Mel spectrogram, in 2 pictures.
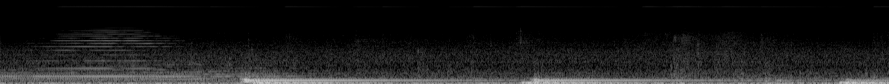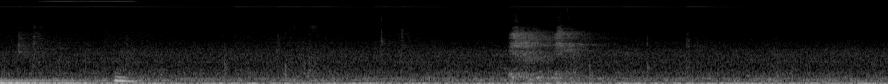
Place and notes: {"title": "Stadt-Mitte, Düsseldorf, Deutschland - Düsseldorf, opera house, performance", "date": "2013-03-08 21:10:00", "description": "In the auditorium of the \"Deutsche Oper am Rhein\", during the premiere performance of SehnSuchtMEER by Helmut Oehring. The sound of the orchestra and the voice of David Moss accompanied by the sounds of the audience and the older chairs.\nsoundmap nrw - topographic field recordings, social ambiences and art places", "latitude": "51.23", "longitude": "6.78", "altitude": "42", "timezone": "Europe/Berlin"}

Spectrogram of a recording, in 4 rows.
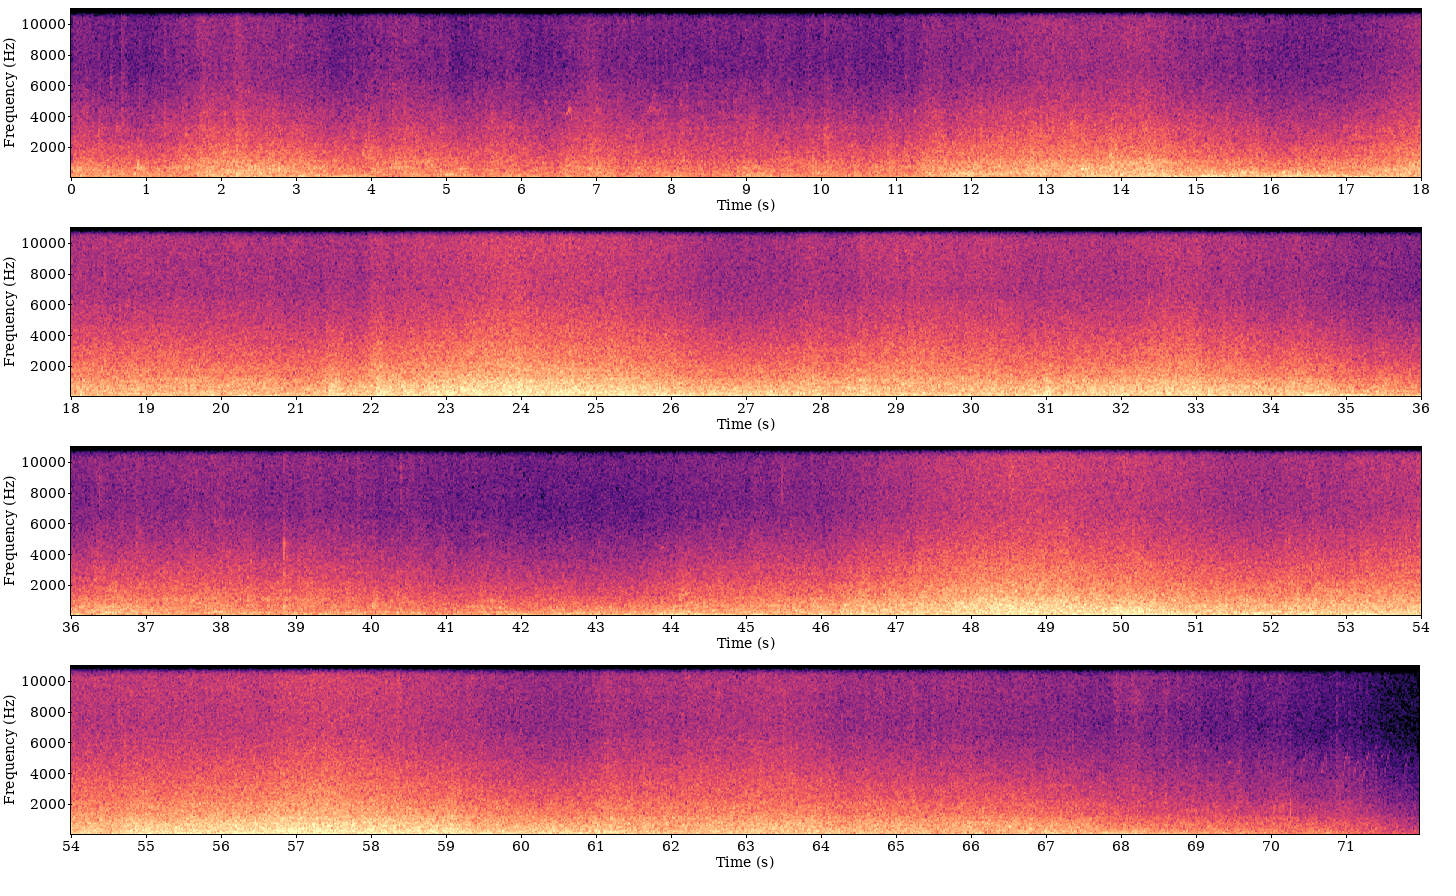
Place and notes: {"title": "Koto island, Taitung County - Clipping block", "date": "2014-10-29 15:53:00", "description": "On the bank, Tide and Wave\nZoom H2n MS+XY", "latitude": "22.00", "longitude": "121.58", "altitude": "7", "timezone": "Asia/Taipei"}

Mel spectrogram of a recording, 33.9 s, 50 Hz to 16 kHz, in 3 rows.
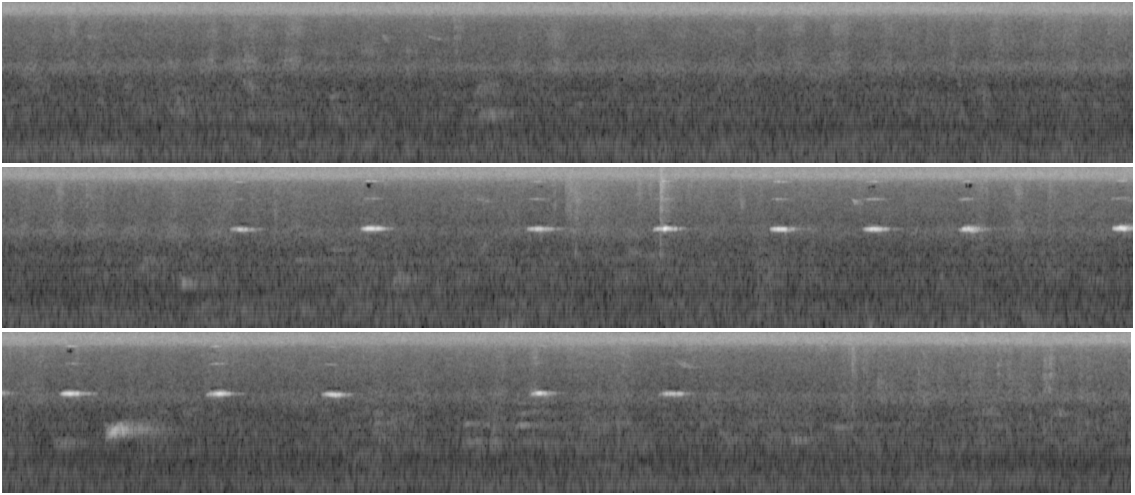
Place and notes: {"title": "Šumarice, Kragujevac, Serbia - Šumarice summer forest atmosphere", "date": "2021-07-16 11:00:00", "description": "This is a forest atmosphere recorded in July in Šumarice, Kragujevac, Serbia. You can hear insects and birds. It was recorded with a pair of FEL Clippy XLR EM272 microphones and Sound Devices MixPre-6 II recorder.", "latitude": "44.01", "longitude": "20.89", "altitude": "232", "timezone": "Europe/Belgrade"}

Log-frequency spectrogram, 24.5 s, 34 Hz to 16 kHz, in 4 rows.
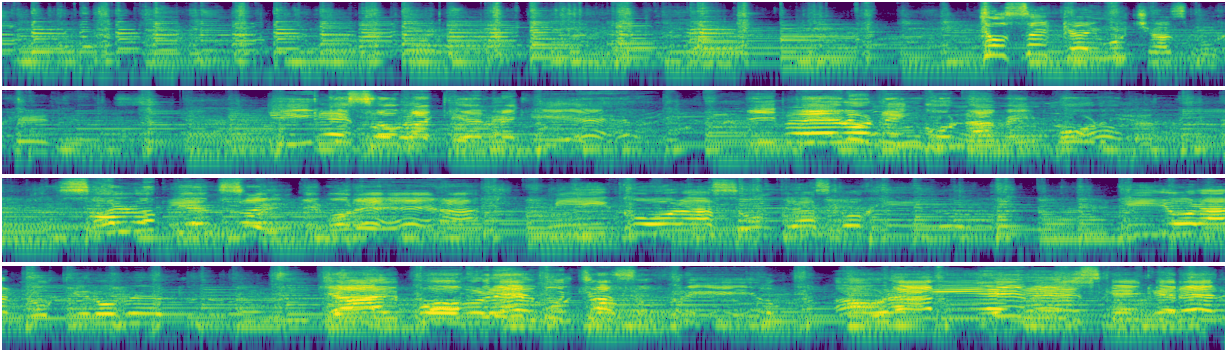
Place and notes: {"title": "Portal Guerrero, Centro, San Andrés Cholula, Pue., Mexique - Cholula El Zocalo - José, Luis & Rey", "date": "2021-11-12 12:10:00", "description": "Cholula\nEl Zocalo.\nQuelques minutes avec José, Luis & Rey - Musiciens", "latitude": "19.06", "longitude": "-98.31", "altitude": "2153", "timezone": "America/Mexico_City"}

